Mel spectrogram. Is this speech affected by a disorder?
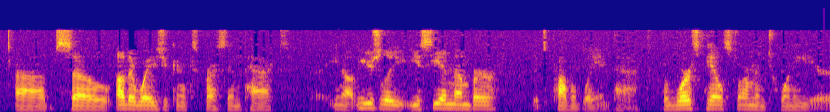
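No.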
